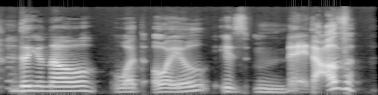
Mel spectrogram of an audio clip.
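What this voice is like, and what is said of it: Clumsy put-on accent sounding like Dracula. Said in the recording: “I can't do the accent. I sound like Dracula”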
